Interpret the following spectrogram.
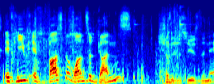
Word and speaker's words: GUN5: heard it's actually pronounced I've heard it's pronounced guns actually apparently I've heard that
